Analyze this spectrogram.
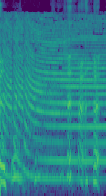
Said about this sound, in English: Hip hop air horns. Let me find the button.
